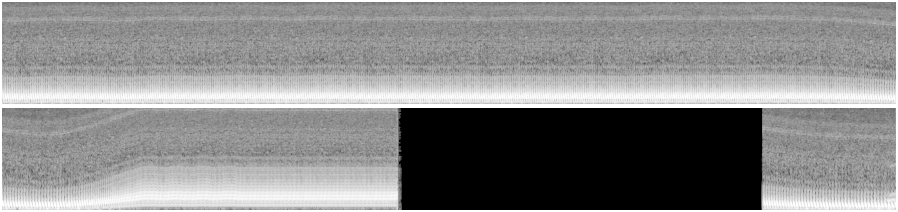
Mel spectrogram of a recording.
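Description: A motorbike engine hums steadily, dipping and rising in pitch.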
